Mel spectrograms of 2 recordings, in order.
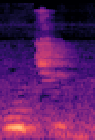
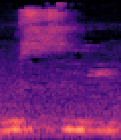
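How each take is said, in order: First: The middle consonant is a 'ch' sound. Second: The middle consonant is an 's' sound. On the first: The speaker calls it right. "শুধু গুচি simply" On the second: The speaker calls it wrong. "এটাকে কেউ গুসি বা গুসাই বা অন্যভাবে না"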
